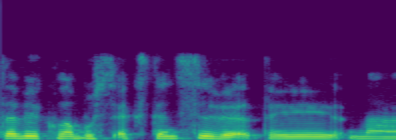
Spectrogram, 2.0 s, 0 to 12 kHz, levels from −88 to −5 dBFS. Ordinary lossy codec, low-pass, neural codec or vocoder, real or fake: Opus, 64 kbps; 7.2 kHz; codec, 16 kHz, 8 kbps, FunCodec, trained on Chinese and English, 25 frames a second; fake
